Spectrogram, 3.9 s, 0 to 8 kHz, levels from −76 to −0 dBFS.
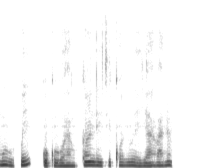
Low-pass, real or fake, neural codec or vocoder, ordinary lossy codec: none; real; none; none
